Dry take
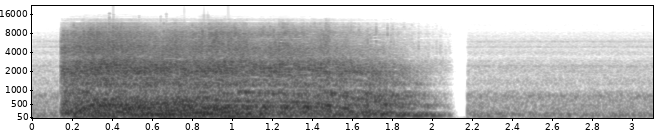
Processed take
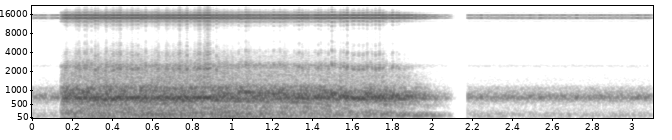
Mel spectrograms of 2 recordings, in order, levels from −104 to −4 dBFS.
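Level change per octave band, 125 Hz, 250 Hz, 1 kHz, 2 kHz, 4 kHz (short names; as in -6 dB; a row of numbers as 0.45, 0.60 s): -24.5 dB, -26.5 dB, -3.0 dB, -25.0 dB, under -30 dB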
